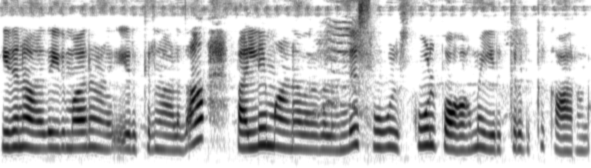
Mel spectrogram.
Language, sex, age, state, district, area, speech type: Tamil, female, 18-30, Tamil Nadu, Namakkal, rural, spontaneous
